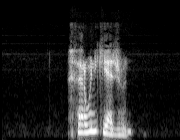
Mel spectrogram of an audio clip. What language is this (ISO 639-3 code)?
kab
